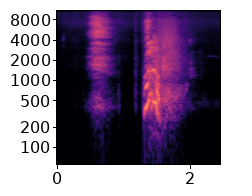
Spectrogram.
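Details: Hay fever sneeze: short sharp intake of breath, then one explosive voiced sneeze.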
